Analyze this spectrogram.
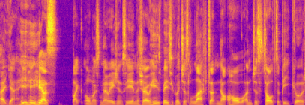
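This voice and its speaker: Recorded very cleanly against a silent background, a man talks fairly quickly with a fairly low pitch and ordinary pitch variation. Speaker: podcast co-host. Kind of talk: casual chat.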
